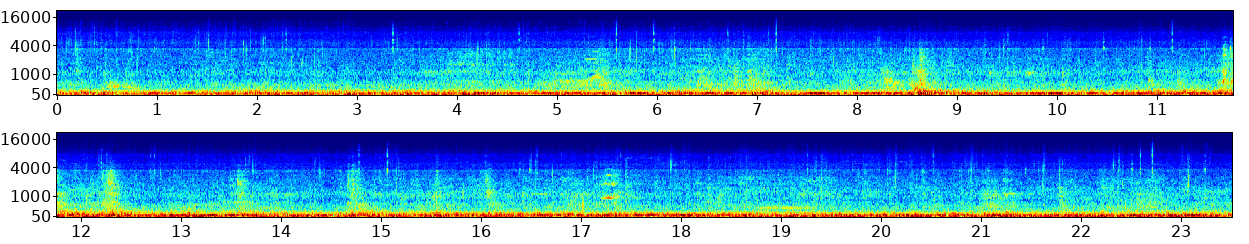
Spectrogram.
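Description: Norfolk Southern freight train rolling past: a steady low rumble of wheels on rail, with scattered clicks and knocks from the passing cars.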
